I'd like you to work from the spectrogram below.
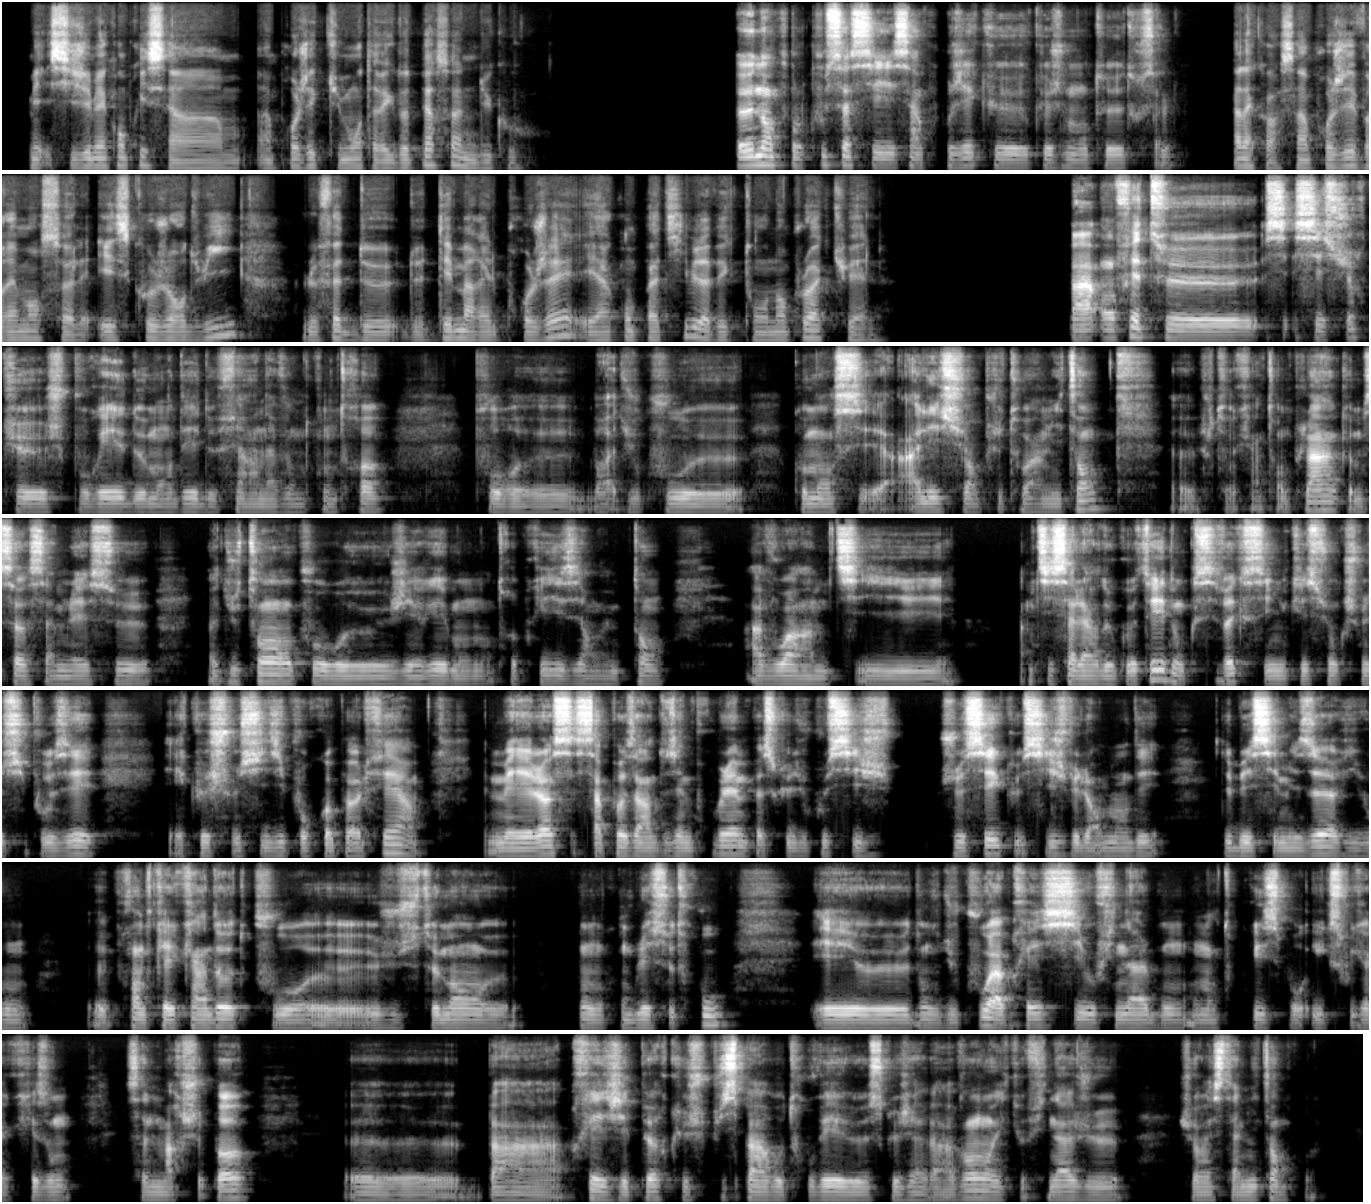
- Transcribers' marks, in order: drawn out: "petit"
- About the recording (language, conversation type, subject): French, advice, Comment gérer la peur d’un avenir financier instable ?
